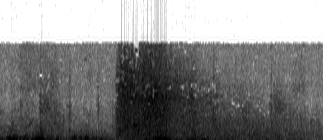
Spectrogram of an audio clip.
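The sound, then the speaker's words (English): A thunder and lightning sound effect of lightning arcing out: a deep, rolling rumble with a sharp crackling burst about a second in, then a steady roar that slowly fades, with a faint rain-like hiss underneath. No voices. “And then I go try to ram this thing. Lightning arcing out.”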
